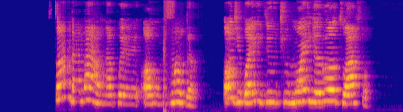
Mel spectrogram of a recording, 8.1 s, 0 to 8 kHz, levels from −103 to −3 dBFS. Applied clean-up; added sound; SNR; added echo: neural mask model DeepFilterNet 3.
